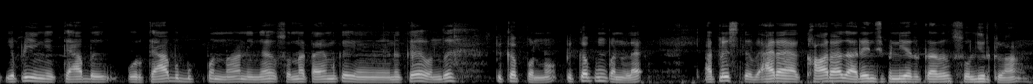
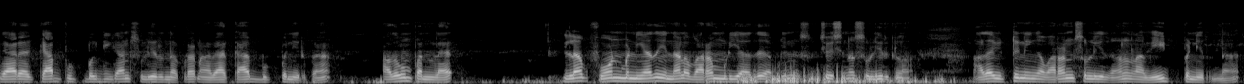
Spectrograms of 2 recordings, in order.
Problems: background sounds at intervals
